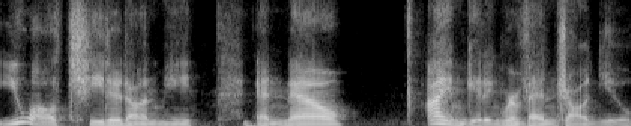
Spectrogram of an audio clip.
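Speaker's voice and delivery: snarky, chastising scolding tone. Complaining about the tone others use, imitating a chastising tone. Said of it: "sounds like they're just chastising every single one of you".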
